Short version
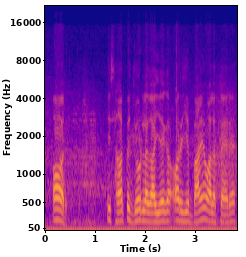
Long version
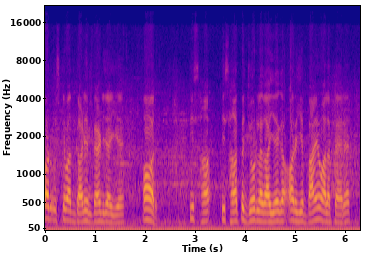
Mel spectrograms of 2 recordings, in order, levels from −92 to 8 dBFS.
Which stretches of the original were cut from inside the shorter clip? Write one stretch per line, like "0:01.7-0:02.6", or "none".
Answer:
0:02.9-0:03.3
